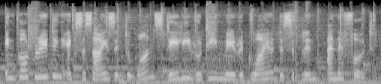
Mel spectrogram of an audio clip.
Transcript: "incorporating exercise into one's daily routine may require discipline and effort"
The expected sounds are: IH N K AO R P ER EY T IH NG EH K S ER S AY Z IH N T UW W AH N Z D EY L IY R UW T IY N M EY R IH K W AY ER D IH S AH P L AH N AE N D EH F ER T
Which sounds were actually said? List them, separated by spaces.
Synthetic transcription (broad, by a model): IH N K AO R P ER EY T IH NG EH K S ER S AY Z IH N T UW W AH N S D EY L IY R UW T IY N M EY R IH K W AY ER D IH S AH P L AH N AE N D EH F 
